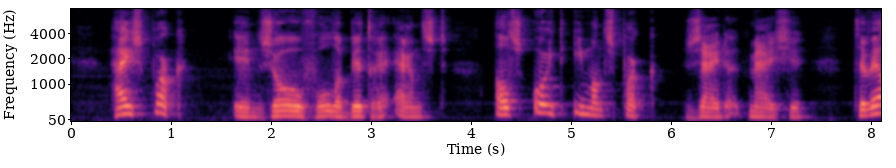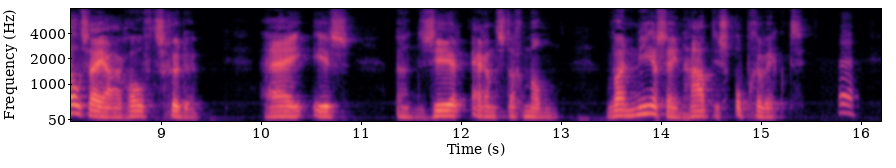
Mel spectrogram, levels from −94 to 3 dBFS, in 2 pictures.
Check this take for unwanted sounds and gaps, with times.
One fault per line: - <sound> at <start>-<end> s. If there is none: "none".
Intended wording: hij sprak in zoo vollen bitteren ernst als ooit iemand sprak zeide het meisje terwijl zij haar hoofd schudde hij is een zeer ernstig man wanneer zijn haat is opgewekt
- cough at 15.8-16.0 s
